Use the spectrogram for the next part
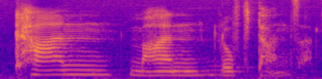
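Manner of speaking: kann man Lufthansa with the a wide open, slow. Shown as a demonstration. Teacher modelling the German open a. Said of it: "que tem que ser aberto".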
